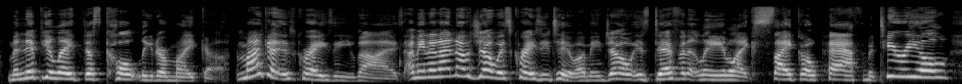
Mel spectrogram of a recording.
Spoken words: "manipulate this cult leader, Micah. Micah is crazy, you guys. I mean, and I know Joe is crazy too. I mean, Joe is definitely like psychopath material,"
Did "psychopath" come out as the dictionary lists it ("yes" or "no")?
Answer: yes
